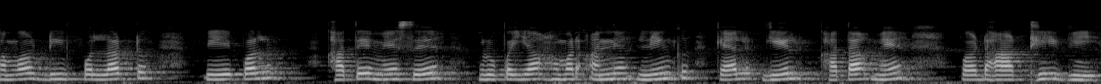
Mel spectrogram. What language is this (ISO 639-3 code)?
mai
